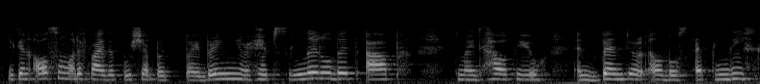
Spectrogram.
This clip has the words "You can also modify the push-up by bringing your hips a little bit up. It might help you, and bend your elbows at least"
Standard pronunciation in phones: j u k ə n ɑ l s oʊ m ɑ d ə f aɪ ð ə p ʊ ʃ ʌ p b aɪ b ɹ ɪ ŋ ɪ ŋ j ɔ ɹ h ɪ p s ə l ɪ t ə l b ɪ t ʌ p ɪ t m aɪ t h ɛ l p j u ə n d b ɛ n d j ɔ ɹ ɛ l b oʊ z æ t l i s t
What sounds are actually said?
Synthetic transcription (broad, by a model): j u k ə n ɑ l s oʊ m ɑ d ə f aɪ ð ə p ʊ ʃ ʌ b b aɪ b ɹ ɪ ŋ ɪ ŋ j ɔ ɹ h ɪ p s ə l ɪ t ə l b ɪ t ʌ p ɪ t m aɪ t h ɛ l p j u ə n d b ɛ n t j ɔ ɹ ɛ l b oʊ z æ t l i s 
